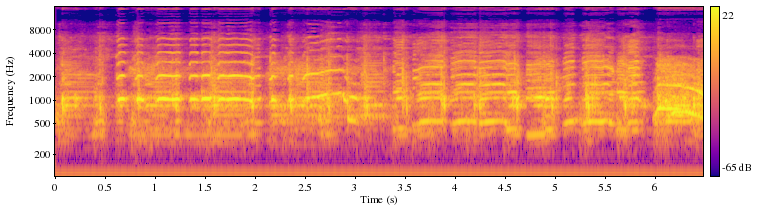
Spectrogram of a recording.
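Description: Early-1950s honking R&B saxophone record playing, with squealing, bending sax notes over the band. A steady low hum runs under it.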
